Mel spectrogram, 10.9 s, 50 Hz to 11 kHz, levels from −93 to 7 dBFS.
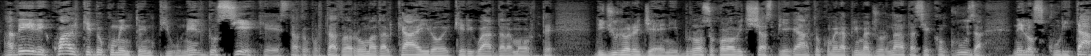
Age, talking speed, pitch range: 50-69, 200 wpm, 110-130 Hz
